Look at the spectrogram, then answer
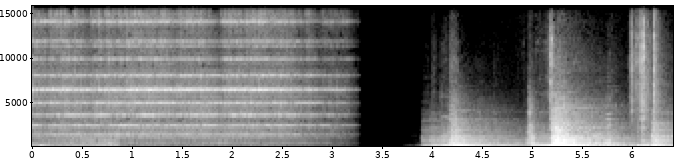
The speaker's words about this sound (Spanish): En el último capítulo de esta temporada, un modesto homenaje a la democracia argentina, a la figura del timbre llamado a sesiones.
